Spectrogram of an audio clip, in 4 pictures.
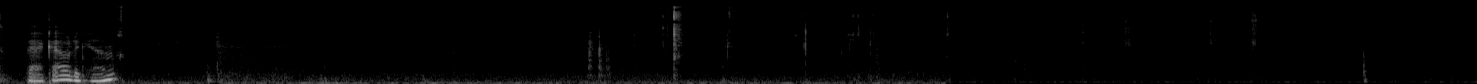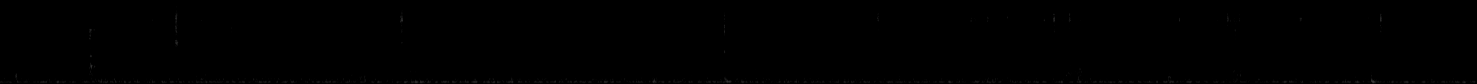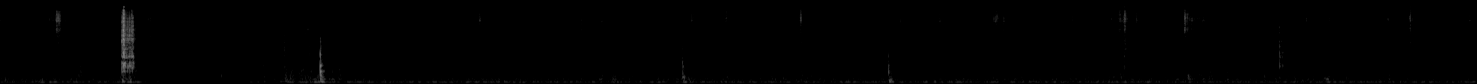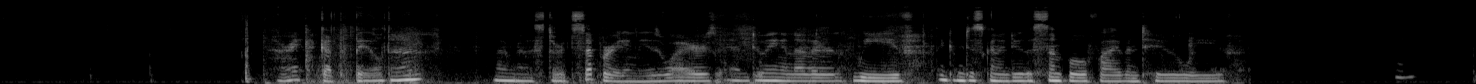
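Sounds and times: clicks of copper wire weaving: 5.9 - 12.8, 13.5 - 19.9, 20.6 - 48.5.

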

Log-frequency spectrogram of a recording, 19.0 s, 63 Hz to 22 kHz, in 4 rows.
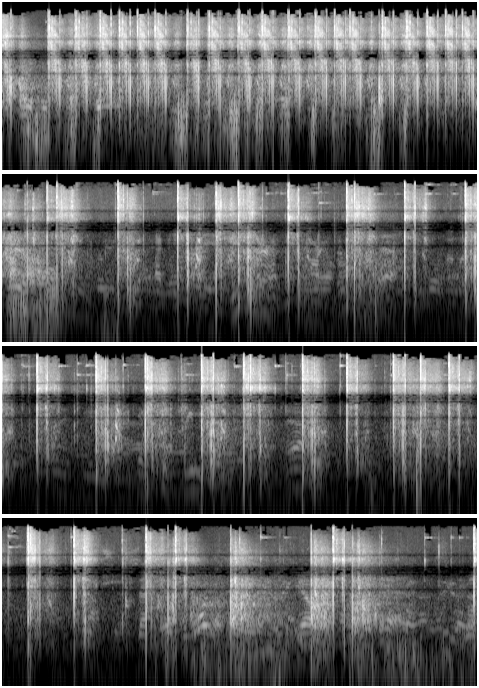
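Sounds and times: suppressed pistol shots: 0.0 - 18.2.

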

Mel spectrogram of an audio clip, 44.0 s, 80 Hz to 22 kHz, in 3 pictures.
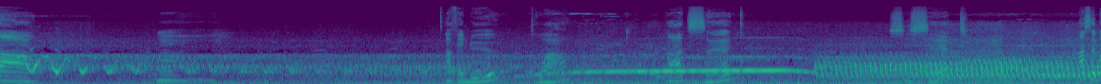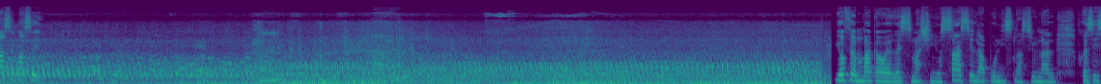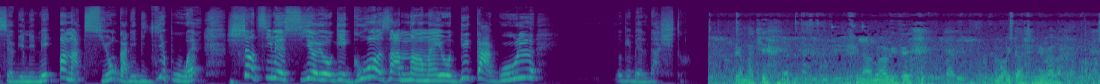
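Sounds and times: police siren yelping: 0.0 - 2.2, 6.4 - 18.0
car engines running: 10.8 - 25.8
indistinct voices: 11.8 - 18.7, 19.6 - 20.3.

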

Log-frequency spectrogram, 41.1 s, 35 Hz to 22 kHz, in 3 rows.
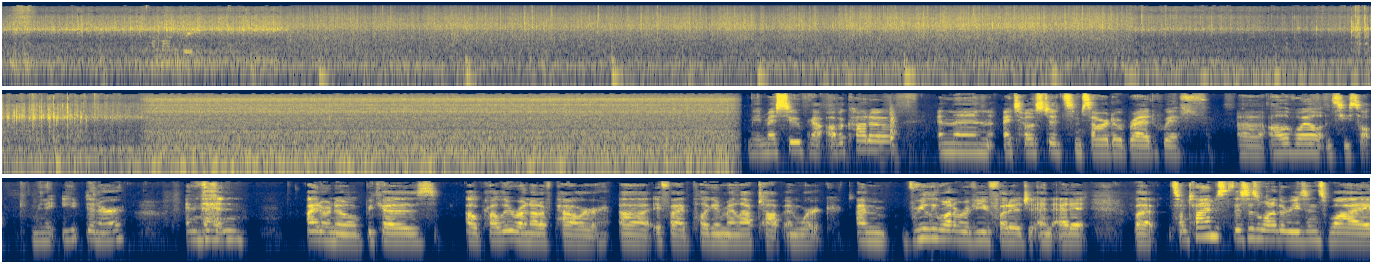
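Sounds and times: vehicle cabin rumble with hiss: 0.0 - 21.1
soft low thumps: 2.5 - 13.5, 15.0 - 21.1.

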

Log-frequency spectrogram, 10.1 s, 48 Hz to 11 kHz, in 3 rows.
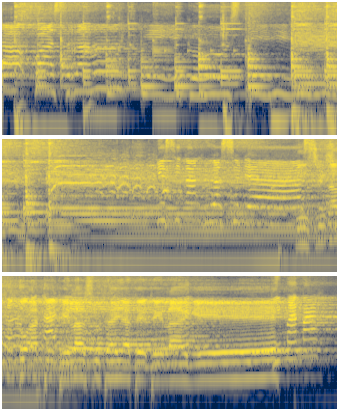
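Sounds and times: live band music: 0.0 - 8.9
drum strokes: 0.1 - 8.6.

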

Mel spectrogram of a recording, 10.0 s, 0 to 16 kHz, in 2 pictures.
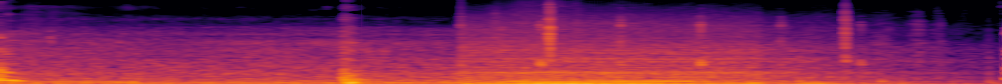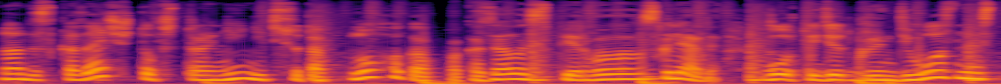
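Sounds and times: car engine starting and running: 0.9 - 5.1.

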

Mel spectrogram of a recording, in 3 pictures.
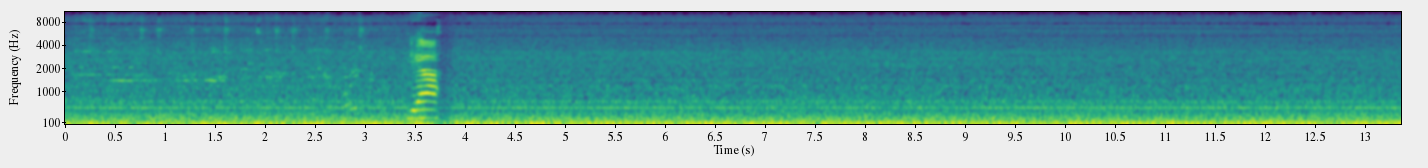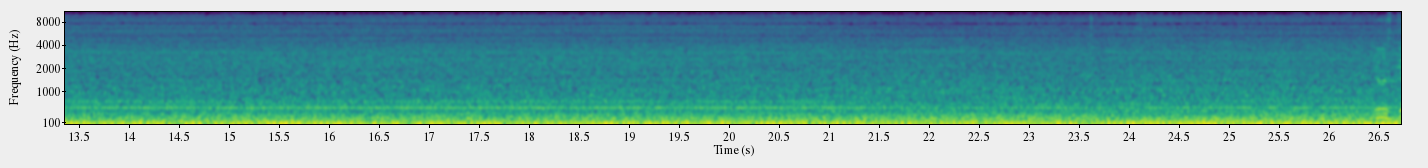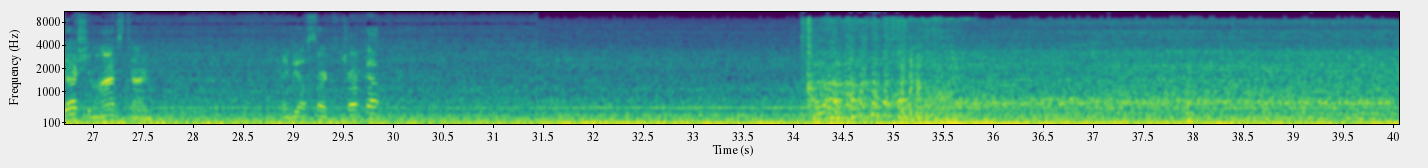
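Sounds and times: faint steady whine: 0.0 - 35.2, 35.8 - 40.0
small diesel engine running: 0.0 - 40.0.

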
